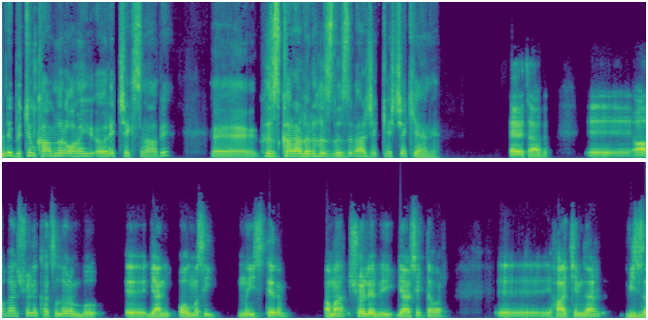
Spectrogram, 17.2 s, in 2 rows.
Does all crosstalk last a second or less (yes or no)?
yes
